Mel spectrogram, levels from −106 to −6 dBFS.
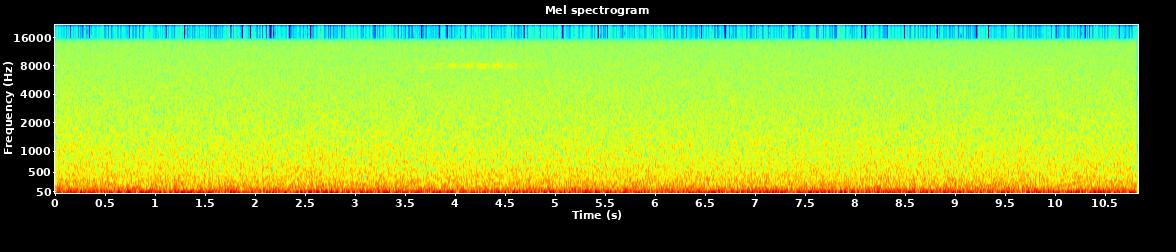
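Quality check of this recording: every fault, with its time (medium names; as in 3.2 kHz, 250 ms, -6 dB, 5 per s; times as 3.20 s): crackle 210 per s -22 dBFS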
